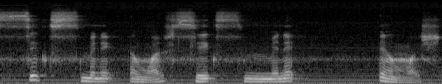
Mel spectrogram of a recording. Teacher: টি উচ্চারণ করার প্রস্তুতি নিয়ে আবার ফিরে আসা হয় এবং টি উচ্চারণ না করেই পরের শব্দ শুরু করা হয় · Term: গ্লোটাল টি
